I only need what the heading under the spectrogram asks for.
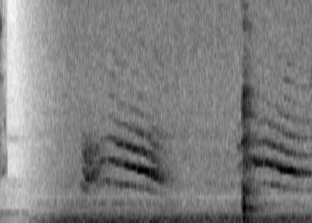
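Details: Domestic cat, a former hisser in foster care, meows indoors as he is told his brother hears him; two drawn-out meows falling in pitch, about a second apart, over a steady low indoor hum.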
